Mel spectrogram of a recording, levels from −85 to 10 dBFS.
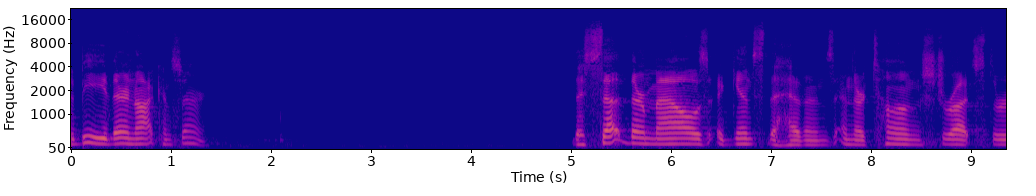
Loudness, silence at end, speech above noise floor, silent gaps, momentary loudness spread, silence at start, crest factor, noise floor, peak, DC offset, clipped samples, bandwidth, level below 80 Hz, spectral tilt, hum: -39 LUFS; 0 s; 48 dB; none; 14 LU; 0 s; 20 dB; -88 dBFS; -22 dBFS; under 0.1%; under 0.1%; 15 kHz; -84 dBFS; -5 dB/octave; none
